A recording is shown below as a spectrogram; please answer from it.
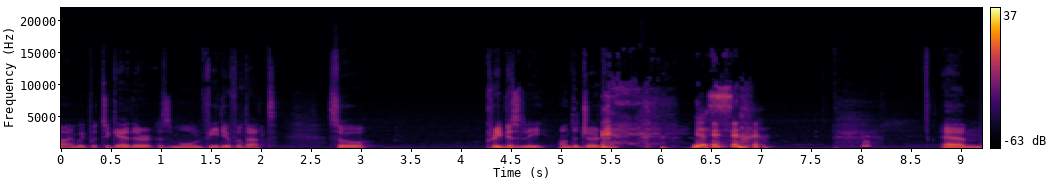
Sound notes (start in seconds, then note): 5.4 laughter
